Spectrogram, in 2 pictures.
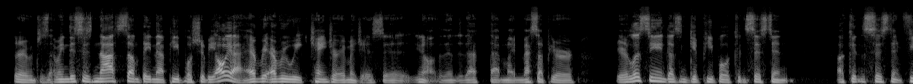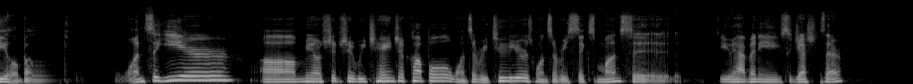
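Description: At 0.51 s, between "their images" and "mean this is not", there is a quick smear lasting a few hundredths of a second. This is short concealed packet loss: about 20 ms of audio arrived too late, and the receiver covered the hole by extending the preceding sound.

From 9.47 to 9.74 s the sound turns into a buzz and hiss that fades over about a quarter second, then the speech picks up further on with roughly 260 ms gone. This is likely a long network dropout, with the receiver continuing the last sound throughout and never falling to silence.

Just before "once every six months", from 14.14 to 14.31 s, a fading fill replaces about 80 ms of speech. After "do you have any", at 17.27 to 17.34 s, a similar 60 ms gap is filled the same way. Both are a burst of packet loss, with consecutive packets missing and the receiver stretching and attenuating the last sound until real audio returned.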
